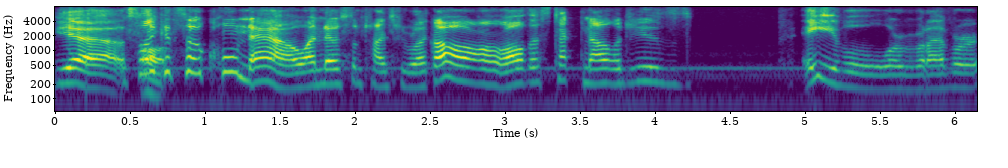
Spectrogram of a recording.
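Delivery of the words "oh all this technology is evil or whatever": put-on older boomer-style voice. Mocking people who call technology evil, the speaker uses a boomer accent. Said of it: "It's my boomer accent".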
